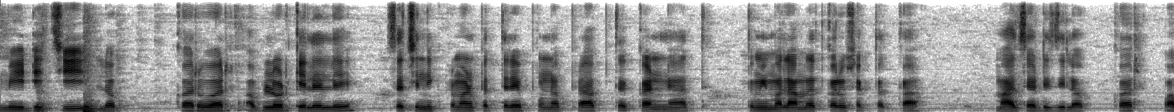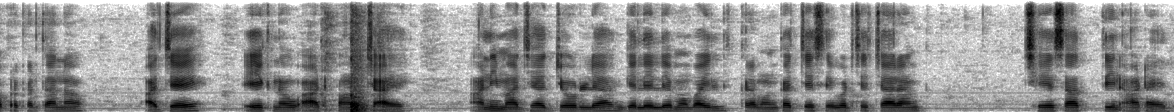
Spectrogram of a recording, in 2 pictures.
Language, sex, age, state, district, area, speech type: Marathi, male, 30-45, Maharashtra, Thane, urban, read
